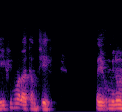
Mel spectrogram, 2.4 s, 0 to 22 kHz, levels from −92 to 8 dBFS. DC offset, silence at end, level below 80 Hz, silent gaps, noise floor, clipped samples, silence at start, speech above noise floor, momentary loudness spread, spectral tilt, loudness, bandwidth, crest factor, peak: under 0.1%; 0 s; -70 dBFS; none; under -90 dBFS; under 0.1%; 0 s; over 63 dB; 6 LU; -10 dB/octave; -30 LUFS; 6.4 kHz; 16 dB; -12 dBFS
